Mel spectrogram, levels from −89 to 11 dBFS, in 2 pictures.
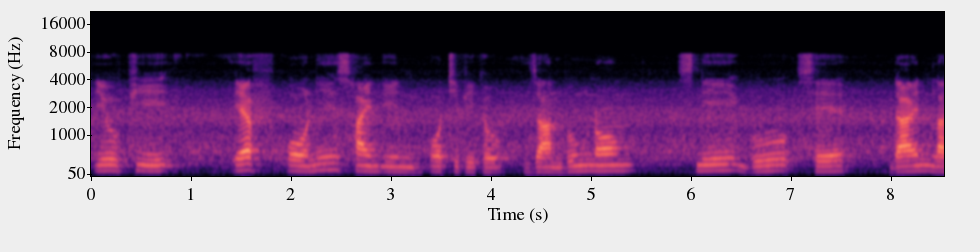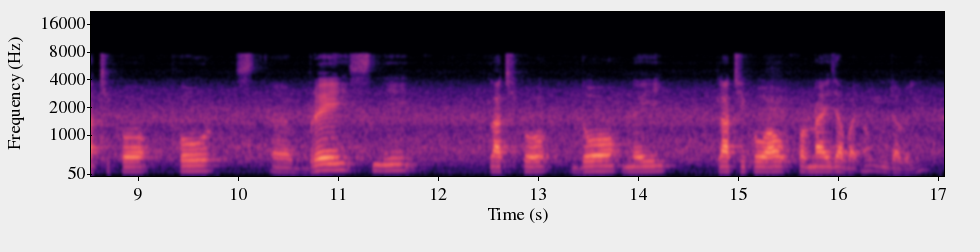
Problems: none marked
